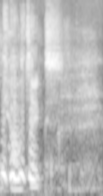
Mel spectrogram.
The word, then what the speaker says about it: Celtics: happy with the final pronounce Celtics Celtics yeah that's how it's supposed to be pronounced I don't know man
